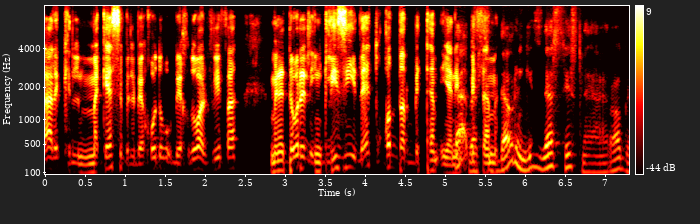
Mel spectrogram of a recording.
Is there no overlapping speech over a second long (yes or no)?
yes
